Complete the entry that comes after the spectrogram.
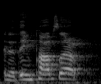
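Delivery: loud, high, laughing retelling; excited laughing. Real, not acted. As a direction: tell it loudly through laughter.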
